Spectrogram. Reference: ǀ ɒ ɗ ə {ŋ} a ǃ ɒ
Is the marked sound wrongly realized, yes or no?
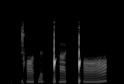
yes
